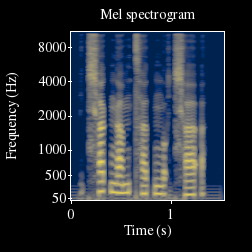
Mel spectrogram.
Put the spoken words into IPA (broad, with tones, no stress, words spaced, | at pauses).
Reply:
t͡ɕʰa˥˩k̚ŋa˦˥m tʰa˦˥t̚ŋɔ˦˥ʔt͡ɕʰa˦˥ʔ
